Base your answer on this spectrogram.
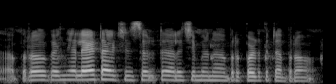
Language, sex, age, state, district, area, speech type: Tamil, female, 60+, Tamil Nadu, Kallakurichi, urban, spontaneous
